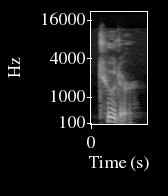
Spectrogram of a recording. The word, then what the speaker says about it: tutor: The word is not pronounced like this. It's pronounced to. Tutor.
